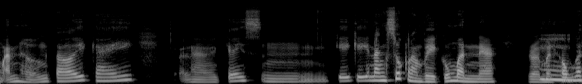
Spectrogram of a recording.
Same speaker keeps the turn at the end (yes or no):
yes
